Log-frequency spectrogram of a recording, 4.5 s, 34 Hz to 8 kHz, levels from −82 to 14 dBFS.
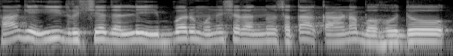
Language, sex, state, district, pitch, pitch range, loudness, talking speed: Kannada, male, Karnataka, Bangalore, 150 Hz, 145-170 Hz, -13 LUFS, 90 wpm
